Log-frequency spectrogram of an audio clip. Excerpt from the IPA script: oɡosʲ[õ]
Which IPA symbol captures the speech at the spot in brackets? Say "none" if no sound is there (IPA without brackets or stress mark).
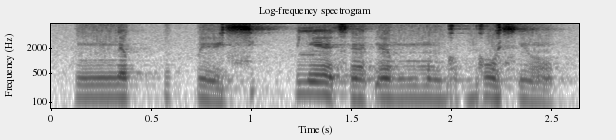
õ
